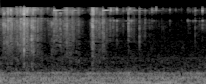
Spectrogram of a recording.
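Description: Faint, scattered little clinks of a metal chain necklace and its beads being lifted and handled, a few irregular ticks over low room noise.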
